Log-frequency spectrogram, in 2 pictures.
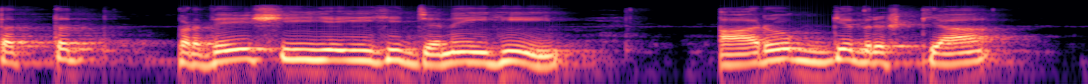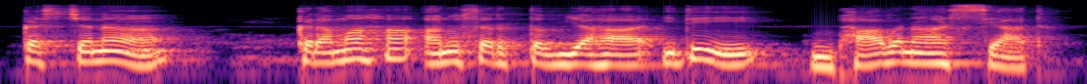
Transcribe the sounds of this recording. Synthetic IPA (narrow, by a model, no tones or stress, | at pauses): t̪ɐt̪ːɐt̪̚pɾɐd̪eːʃiːjɐjɦid͡ʒɐnɐjɦi | aːɾoːɡjɐd̪ɾɪʂʈjaː | kɐʃt͡ʃɐnɐ | kɾɐmɐhɐ̆ʔɐnusɐɾt̪ɐʋjɐɦɐ̆it̪ibʱaːʋɐnaːsjaːt̪ʰ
